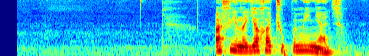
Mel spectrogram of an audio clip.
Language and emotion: Russian, neutral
